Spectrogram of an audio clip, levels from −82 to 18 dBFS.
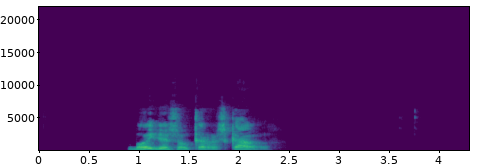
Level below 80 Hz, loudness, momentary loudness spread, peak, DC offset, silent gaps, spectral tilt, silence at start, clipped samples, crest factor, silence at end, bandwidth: -70 dBFS; -21 LUFS; 9 LU; -4 dBFS; under 0.1%; none; -5.5 dB/octave; 0.9 s; under 0.1%; 22 dB; 2.05 s; 7 kHz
